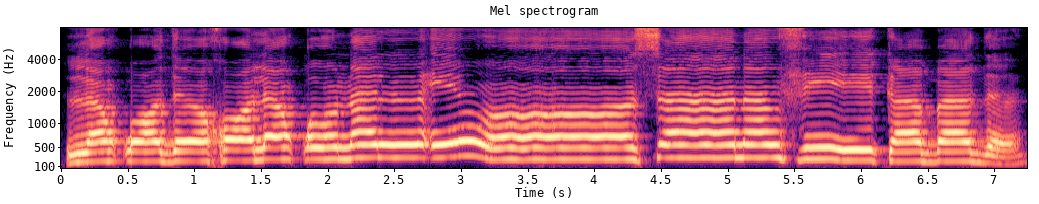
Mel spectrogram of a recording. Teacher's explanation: حمزہ کو نون ساکن کے ساتھ ملا کر پڑھیں گے، نون ساکن کے بعد سین آ رہا ہے تو اس میں اخفا کا قاعدہ ہو رہا ہے کیونکہ سین حروف اخفا میں سے ایک حرف ہے، نون کی آواز کو ناک میں چھپا کر اخفا کے ساتھ پڑھیں گے۔ سین کے ساتھ الف مدہ ہے، سین الف زبر سا کو تھوڑا کھینچ کر پڑھیں گے، ایک الف کی مقدار، نون کو جلدی پڑھیں گے۔ · دال کے نیچے دو زیر ہے تو دو زیر نہیں پڑھے جائیں گے حالت وقف میں، حالت وقف میں دال ساکن ہو کر پڑھا جائے گا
